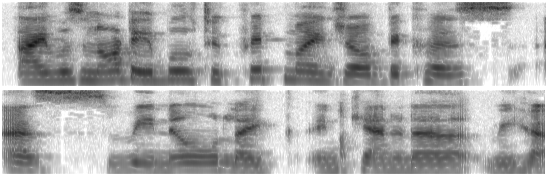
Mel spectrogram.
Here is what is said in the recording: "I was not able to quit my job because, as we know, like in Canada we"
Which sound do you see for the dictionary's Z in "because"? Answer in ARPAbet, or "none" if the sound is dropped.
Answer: Z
